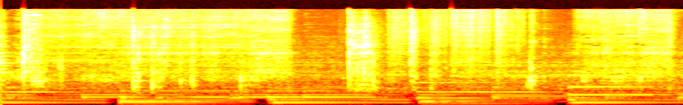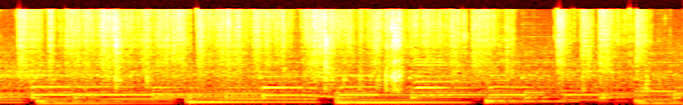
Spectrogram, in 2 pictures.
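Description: Rubbing across the countertop in the first couple of seconds, then plastic packets of enoki mushrooms crinkling as they are handled and torn open near the end, over background music with a steady beat.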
